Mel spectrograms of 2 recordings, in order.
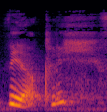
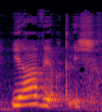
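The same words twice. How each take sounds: First: Mildly doubtful, rising "Wirklich?"; suspicious question. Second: Said in the usual way. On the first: A narrator's reading. Girl doubts the old man's promise, mildly suspicious. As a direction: ask it with a lift at the end. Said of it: "fragte sie misstrauisch".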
